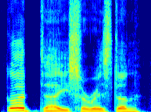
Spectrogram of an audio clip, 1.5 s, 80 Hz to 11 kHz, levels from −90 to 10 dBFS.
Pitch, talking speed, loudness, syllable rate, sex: 160 Hz, 160 wpm, -17 LUFS, 3.7 syllables/s, male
